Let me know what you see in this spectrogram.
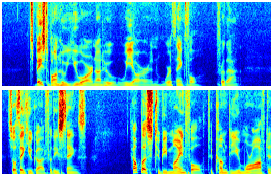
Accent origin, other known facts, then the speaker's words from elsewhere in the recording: Arizona, United States; Man, I was raised in Arizona. Scorpions are everywhere.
